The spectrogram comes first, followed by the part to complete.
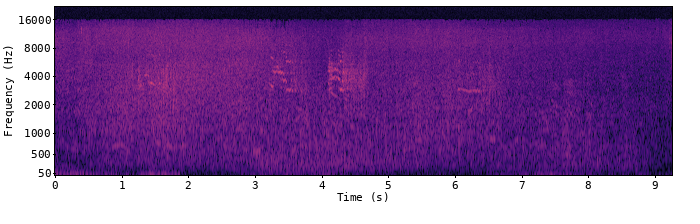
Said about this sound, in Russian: Теплая вода осторожно касается белого песка и возвращается обратно.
